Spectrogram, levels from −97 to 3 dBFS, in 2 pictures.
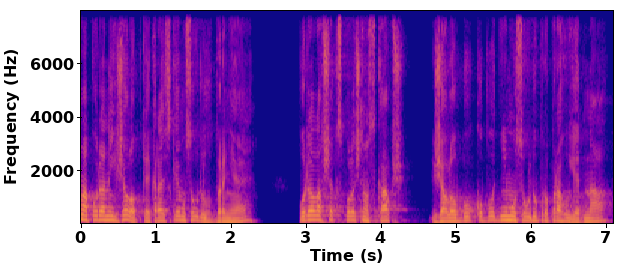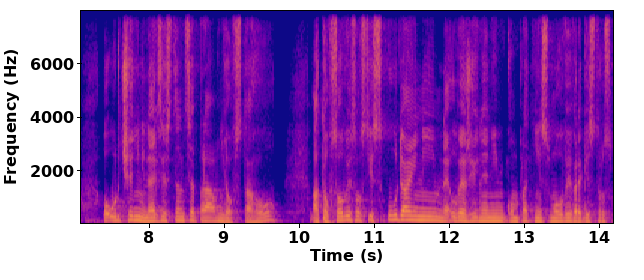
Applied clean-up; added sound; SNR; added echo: neural mask model Resemble Enhance denoiser.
